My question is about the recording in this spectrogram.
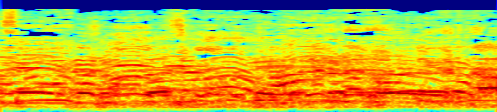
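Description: A crowd of men shouting and talking over one another, several raised voices at once.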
